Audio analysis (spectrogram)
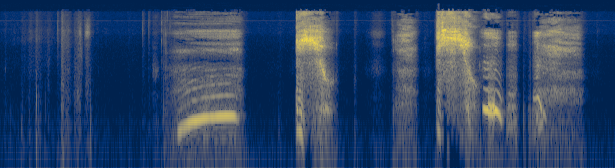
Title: Laughing At Sneezes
